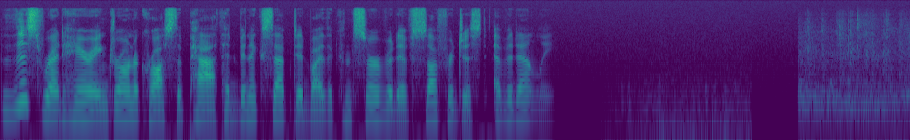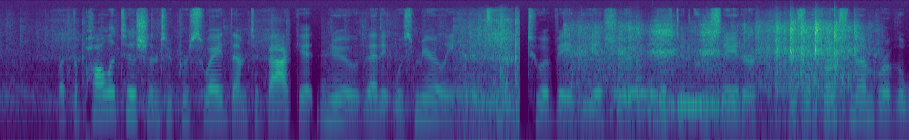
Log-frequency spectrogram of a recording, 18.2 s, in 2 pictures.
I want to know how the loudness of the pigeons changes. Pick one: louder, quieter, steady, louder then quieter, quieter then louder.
louder.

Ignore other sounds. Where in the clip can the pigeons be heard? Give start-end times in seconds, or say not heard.
6.0-17.9.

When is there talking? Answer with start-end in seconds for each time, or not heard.
0.0-5.5, 9.7-18.1.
